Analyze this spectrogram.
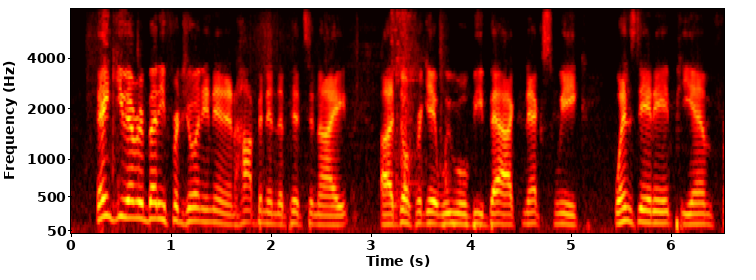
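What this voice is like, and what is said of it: Announcer-style voice. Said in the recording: “you've got the announcer voice”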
